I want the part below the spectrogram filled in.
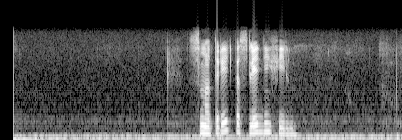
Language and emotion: Russian, neutral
